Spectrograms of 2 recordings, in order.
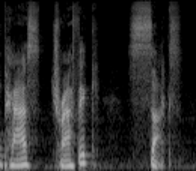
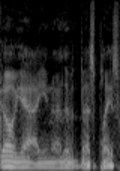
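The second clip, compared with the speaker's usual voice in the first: lower, much softer mock of smug locals; 6 semitones lower, 10 dB quieter than usual. Mocking coastal folks who brag about home, low and soft. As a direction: mutter it like a mildly smug know-it-all. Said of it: "you're all high and mighty thinking like".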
